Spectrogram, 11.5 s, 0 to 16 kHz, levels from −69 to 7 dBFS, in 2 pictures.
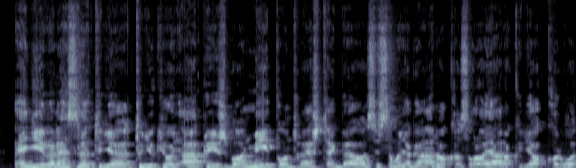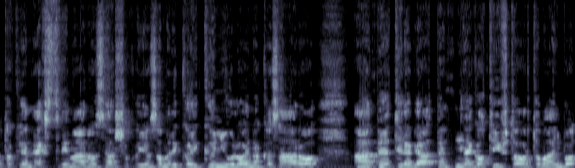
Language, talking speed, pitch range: Hungarian, 160 wpm, 95-110 Hz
